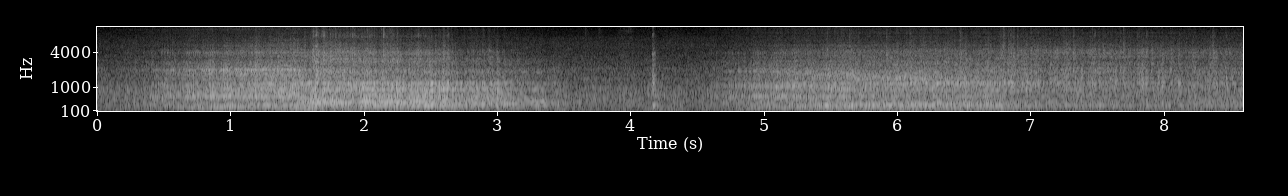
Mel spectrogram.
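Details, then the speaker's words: Hayward Navigator pool cleaner after not-turning fix, gears reassembled: even whirring gear drive with steady ticking and a short pause, no grinding or slipping; sounds much better than before and travels more, normal. "sounds so much better than it did before it's actually traveling a lot more"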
